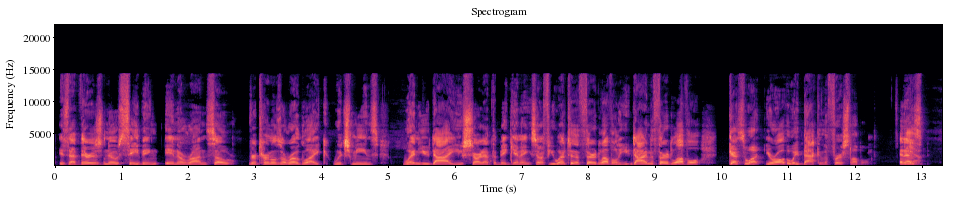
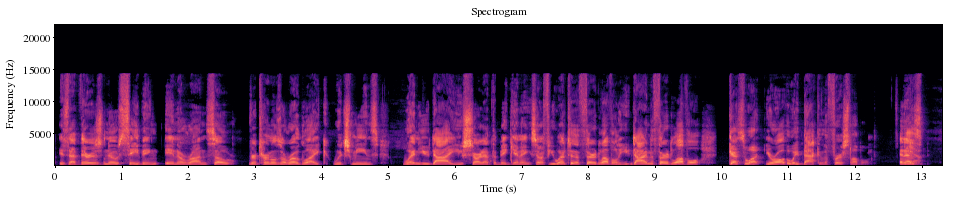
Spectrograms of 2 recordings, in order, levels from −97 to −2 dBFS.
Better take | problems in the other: neither | thin; somewhat; fading below 500 Hz; the same in both

